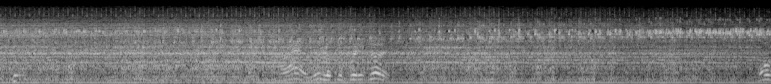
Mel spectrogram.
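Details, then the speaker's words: 1996 Dodge Intrepid after coolant pipe replacement, with an intermittent no-start that the customer suspects is the starter. Smooth idle with a thin, steady high-pitched whine over the engine. Possibly the alternator whining; the AC belt also looks loose. "kind of whining. And look like our AC belt is loose."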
